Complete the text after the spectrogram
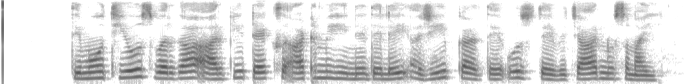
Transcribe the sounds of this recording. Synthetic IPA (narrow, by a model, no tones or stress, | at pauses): t̪ɪmoːt̪ʰɪjosʋəɾɡaaːɾkiʈɛːksɐʈʰməɦiːned̪eləiʔɐd͡ʒiːb̚kɐɾt̪eʔʊsd̪eʋɪt͡ʃaːɾnũsɐmaːiː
